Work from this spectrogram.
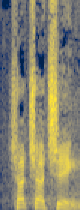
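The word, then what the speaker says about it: Cha Ching: early start to the pick six here today as we're look at uh looking at Chuch-ing Cha- Ching. That's the correct pronunciation.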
